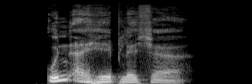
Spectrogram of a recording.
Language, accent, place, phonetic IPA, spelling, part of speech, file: German, Germany, Berlin, [ˈʊnʔɛɐ̯heːplɪçə], unerhebliche, adjective, De-unerhebliche.ogg
- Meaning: inflection of unerheblich: 1. strong/mixed nominative/accusative feminine singular 2. strong nominative/accusative plural 3. weak nominative all-gender singular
